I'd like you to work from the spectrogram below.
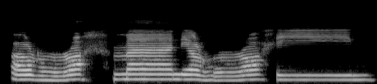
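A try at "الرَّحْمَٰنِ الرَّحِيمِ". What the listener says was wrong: Yes, you're starting to slide a little bit back. Just remember to keep the tongue forward, inshallah.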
